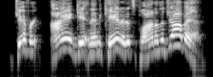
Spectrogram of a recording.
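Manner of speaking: put-on loud, high, butchered Southern accent. Retelling a friend's phone call from Alabama: bad Southern accent. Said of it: "awesome Southern accent. I just butchered that".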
